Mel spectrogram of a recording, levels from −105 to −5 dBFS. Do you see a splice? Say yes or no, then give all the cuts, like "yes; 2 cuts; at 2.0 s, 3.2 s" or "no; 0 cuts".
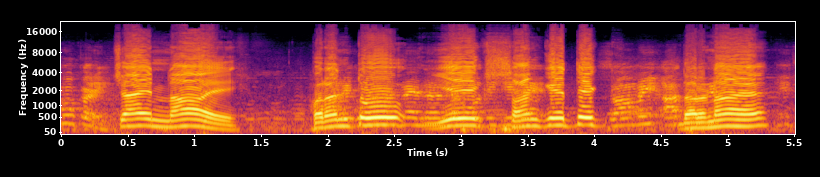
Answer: no; 0 cuts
